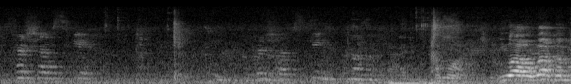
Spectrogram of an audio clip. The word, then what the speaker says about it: Kruszewski: Kruszewski. Come on. You are welcome here to the stage. Yay. Victoria. Yeah. Kruszewski.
